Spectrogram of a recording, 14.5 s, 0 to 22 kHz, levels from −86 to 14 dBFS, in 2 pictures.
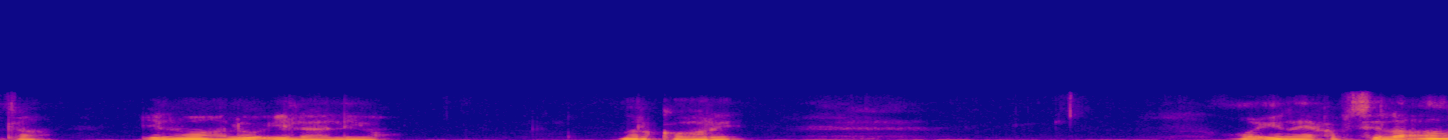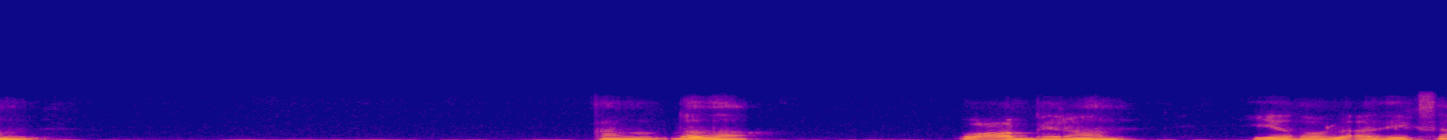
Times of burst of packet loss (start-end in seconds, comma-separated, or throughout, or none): none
